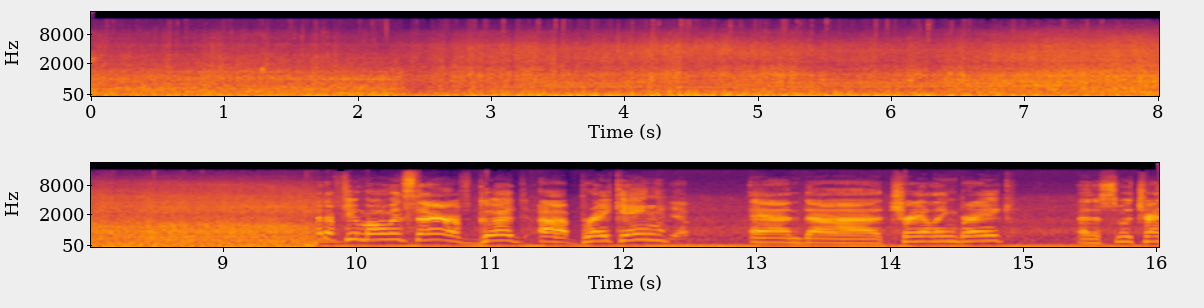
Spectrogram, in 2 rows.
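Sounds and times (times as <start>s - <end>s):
tyre and wind noise in car cabin: 0.0s - 10.1s
car engine accelerating: 0.0s - 11.4s.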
